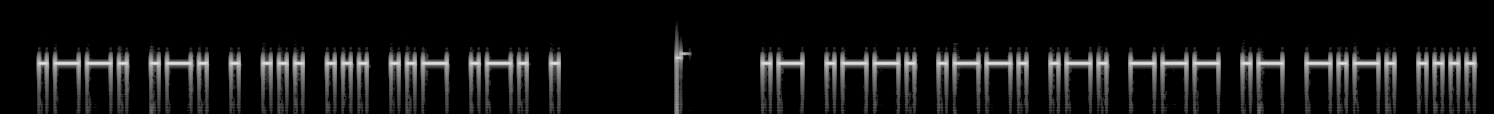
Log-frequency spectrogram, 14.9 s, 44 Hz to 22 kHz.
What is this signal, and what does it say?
Morse code, heard as a keyed tone, about 15 wpm, 700 Hz. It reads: PRESSURE APPROACH
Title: Sentences from Top 1000 Words - Review Part 6 - New Word Drill - 15wpm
